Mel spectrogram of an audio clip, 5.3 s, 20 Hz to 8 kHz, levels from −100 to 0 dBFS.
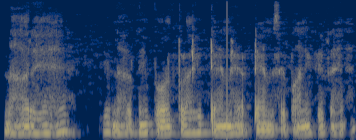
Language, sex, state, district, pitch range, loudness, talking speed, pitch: Hindi, male, Bihar, Supaul, 120-175 Hz, -37 LUFS, 170 wpm, 130 Hz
